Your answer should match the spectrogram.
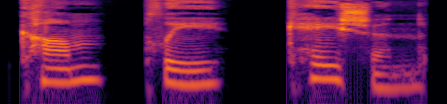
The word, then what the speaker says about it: complication: Complication. Stress the K syllable and keep shun light.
